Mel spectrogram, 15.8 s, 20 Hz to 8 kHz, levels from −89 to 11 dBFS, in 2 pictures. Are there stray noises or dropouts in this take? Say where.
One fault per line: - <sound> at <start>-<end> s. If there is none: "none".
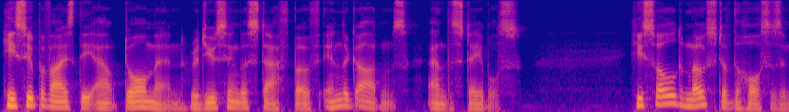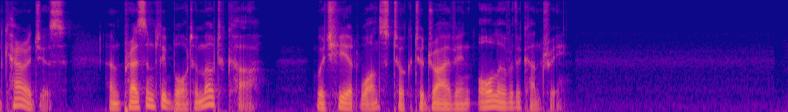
none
